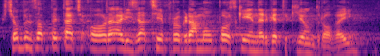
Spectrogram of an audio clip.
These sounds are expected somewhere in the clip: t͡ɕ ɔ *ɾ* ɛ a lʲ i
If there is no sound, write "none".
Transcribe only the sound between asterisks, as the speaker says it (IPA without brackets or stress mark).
ɾ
